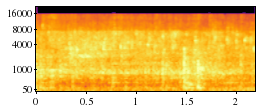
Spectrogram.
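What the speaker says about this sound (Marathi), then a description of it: "ते बटाटे आपण आता फ्राय करून घेणार आहोत" Boiled potatoes frying in oil in a wok over a low flame, a dense, loud, continuous hiss of sizzling oil with a few faint stirring knocks and no voices.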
